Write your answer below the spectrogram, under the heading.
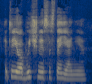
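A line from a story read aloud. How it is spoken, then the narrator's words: Dry. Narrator (Russian): сухо отозвалась мисс Силвер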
